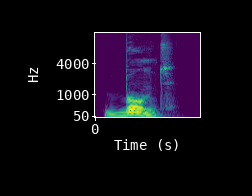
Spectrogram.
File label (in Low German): "bont", kaevels platt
